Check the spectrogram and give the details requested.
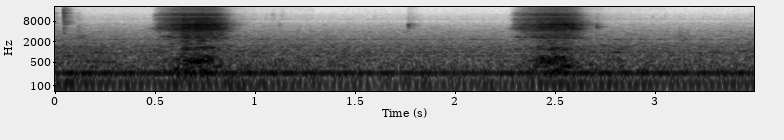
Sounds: Sniff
